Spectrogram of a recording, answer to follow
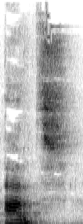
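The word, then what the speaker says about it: Artz: Estuvo a cargo de la ingeniería estructural de Plaza Arts, así se escribe A-R-T-Z, Arts del Pedregal, que esta mañana parte de ello se derrumbara.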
